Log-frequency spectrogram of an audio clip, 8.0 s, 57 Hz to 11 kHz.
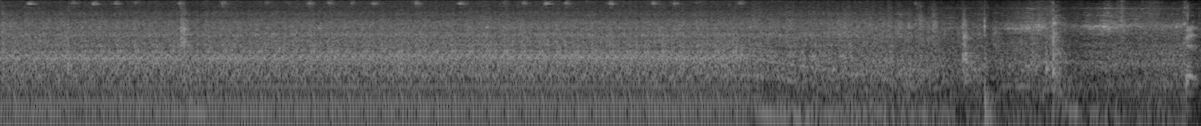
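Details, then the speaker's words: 856 diesel tractor at farm auction, takes all gears; even, steady diesel idle with smooth low rumble and no knocks or misses before settling down; normal idle. "tractor 856 runs sounds good takes all gears"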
